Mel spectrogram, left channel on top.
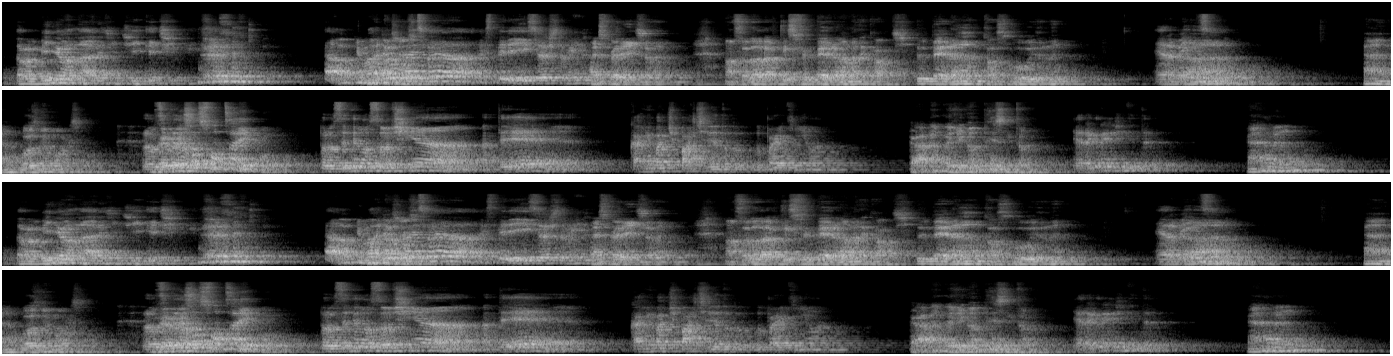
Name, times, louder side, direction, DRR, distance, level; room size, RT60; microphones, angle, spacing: voice 1, 0.1-2.4 3.3-4.1 5.9-6.6 6.9-10.6 11.6-12.3 13.6-14.7 15.1-16.6 23.0-24.2 26.3-27.0, left 1 dB, 45° left, -6 dB, 0.6 m, -21 dB
voice 2, 2.0-2.5 3.2-5.9 11.5-12.3 15.3-15.8 17.1-19.6 20.2-22.1 24.6-25.4, left 1 dB, 75° left, -3 dB, 0.9 m, -22 dB
3.2 x 3.1 x 3.0 m, 1.5 s
head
